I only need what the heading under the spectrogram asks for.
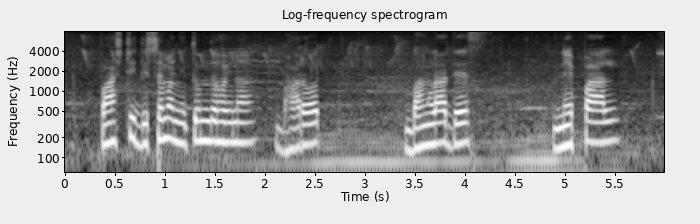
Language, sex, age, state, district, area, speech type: Santali, male, 18-30, West Bengal, Malda, rural, spontaneous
